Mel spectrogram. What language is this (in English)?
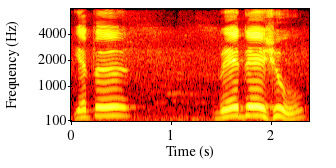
Sanskrit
